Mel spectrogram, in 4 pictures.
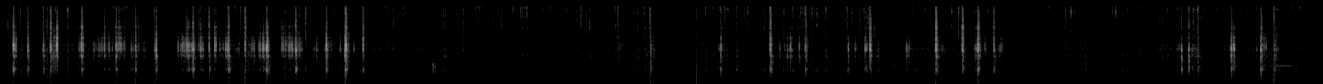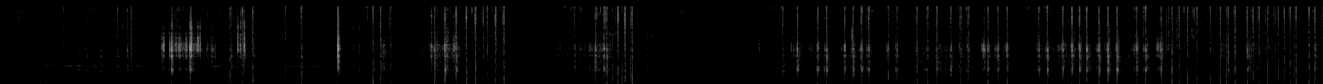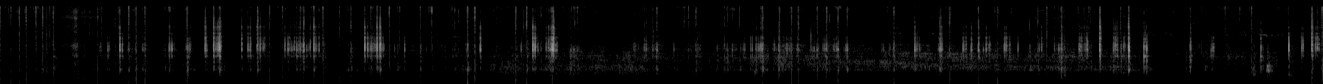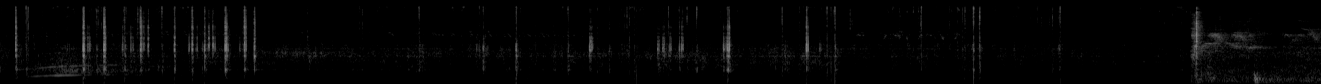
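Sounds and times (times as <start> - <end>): wood shavings crackling: 0.0 - 50.5, 51.2 - 52.9.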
